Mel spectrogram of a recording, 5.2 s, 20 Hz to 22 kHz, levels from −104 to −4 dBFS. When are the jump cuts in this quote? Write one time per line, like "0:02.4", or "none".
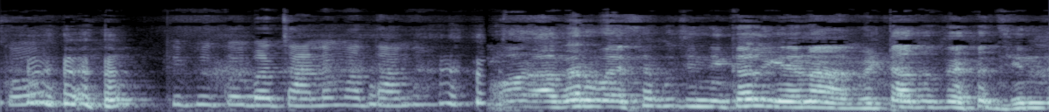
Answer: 0:02.4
